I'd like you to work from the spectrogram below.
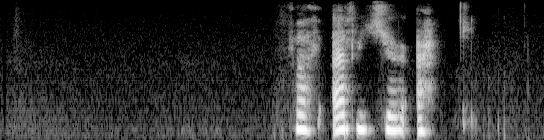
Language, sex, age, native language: Icelandic, male, 8, Icelandic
